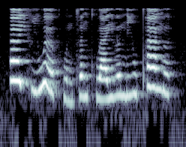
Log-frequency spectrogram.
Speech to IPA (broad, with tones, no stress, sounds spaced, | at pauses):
aː˥ j f iː˨˥ w œː˨ kʷʰ ɐ˨˩ n t͡s ɐ˧ ŋ kʷʰ aː˨˧ j l ɵ˧ n iː˧ w pʰ aː˥ ŋ ɵ˧ t̚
